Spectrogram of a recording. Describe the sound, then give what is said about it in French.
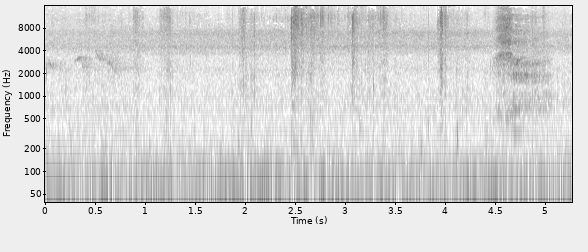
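Footsteps walk along railway tracks in a forest, a run of uneven crunching steps over a steady background hiss. “on est en train de se diriger euh, dans un endroit assez dingue, parce qu'on marche sur des rails et on a l'impression d'être dans la forêt”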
